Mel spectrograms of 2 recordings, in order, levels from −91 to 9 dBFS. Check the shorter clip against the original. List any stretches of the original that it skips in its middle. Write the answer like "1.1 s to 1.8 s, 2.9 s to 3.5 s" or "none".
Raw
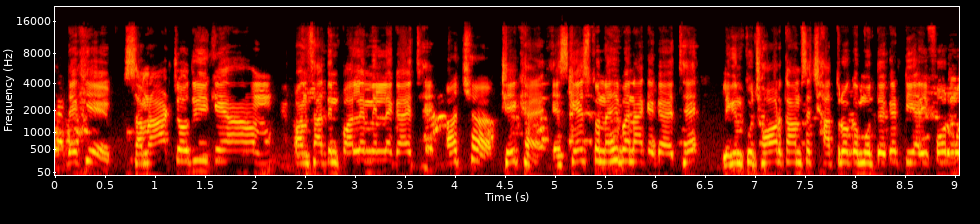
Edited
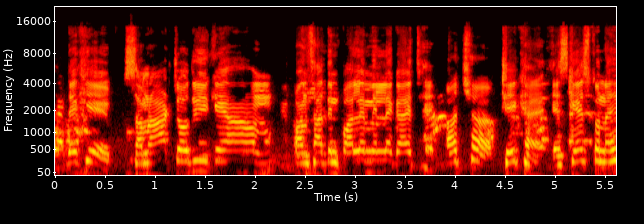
none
